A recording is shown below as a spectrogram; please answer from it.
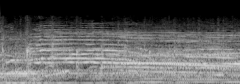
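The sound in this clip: Crowd cheering and children shouting as a red ribbon is cut at a school opening, a loud, dense, continuous roar of voices that holds steady throughout.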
